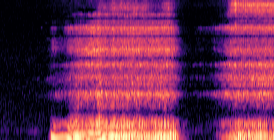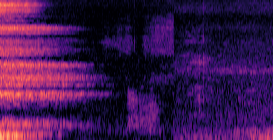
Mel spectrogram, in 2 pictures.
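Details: Napping at dinner time while snoring: two deep, rattling, fluttery snoring breaths, the second fading slowly, then quiet.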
